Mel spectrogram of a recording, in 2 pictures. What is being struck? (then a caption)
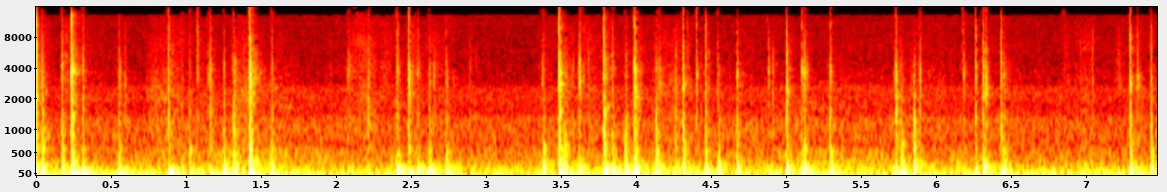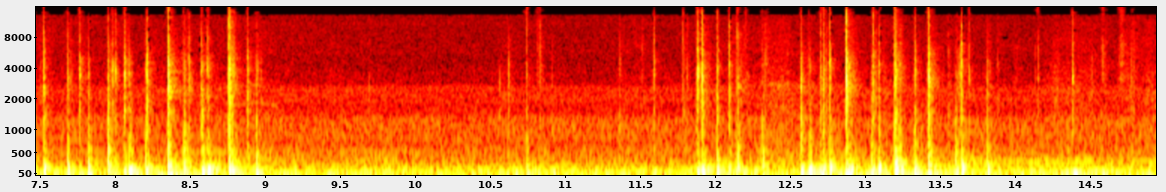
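Laptop keyboard with thin plastic cover. Long acrylic nails and fingertips tap the keys of a MacBook keyboard covered by a thin pink printed plastic or silicone cover while typing in Japanese. Rapid bursts of short, dry clicks come over a low, soft thump, with bright ticks on top. A quieter pause from about 9 to 12 seconds separates the bursts before the typing picks up again.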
